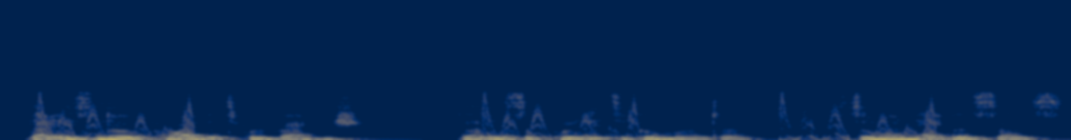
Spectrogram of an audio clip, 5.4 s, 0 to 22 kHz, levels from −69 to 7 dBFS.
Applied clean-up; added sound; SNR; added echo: neural separator model SepFormer DNS4.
